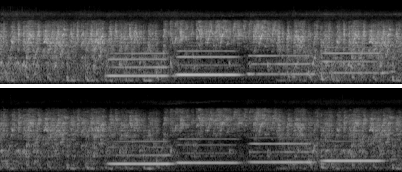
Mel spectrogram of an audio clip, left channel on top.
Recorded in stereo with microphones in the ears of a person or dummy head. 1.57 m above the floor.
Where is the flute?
35° left (ahead or behind), 0.7 m.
